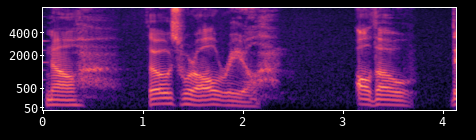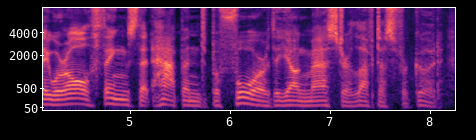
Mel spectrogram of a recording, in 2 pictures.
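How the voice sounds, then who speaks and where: Low-voiced, grave family doctor. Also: male voice, a little mellow, no echo. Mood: solemn, regretful. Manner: formal, measured, solemn. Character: grave, measured male household doctor bearing sad news. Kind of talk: video game voice acting.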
